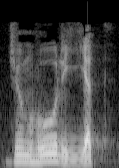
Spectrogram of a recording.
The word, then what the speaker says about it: جمہوریت: یہ اصل میں لفظ ہے جمہوریت، جمہوریت جیم پر پیش ہے، جمہور کی رائے یہ ہے، جمہور علماء اس بات پر متفق ہیں، لیکن یہ تلفظ ذرا مشکل ہے، جمہور تلفظ مشکل ہے نا، اس لیے لوگوں نے جیم پر زبر.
